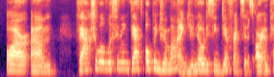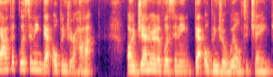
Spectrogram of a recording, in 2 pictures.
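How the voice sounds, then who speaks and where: With a Boston accent, a woman of fairly low pitch speaks at a moderate pace with ordinary pitch variation against a quiet background. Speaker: healthcare improvement leader, keynote speaker. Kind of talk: conference keynote talk.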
